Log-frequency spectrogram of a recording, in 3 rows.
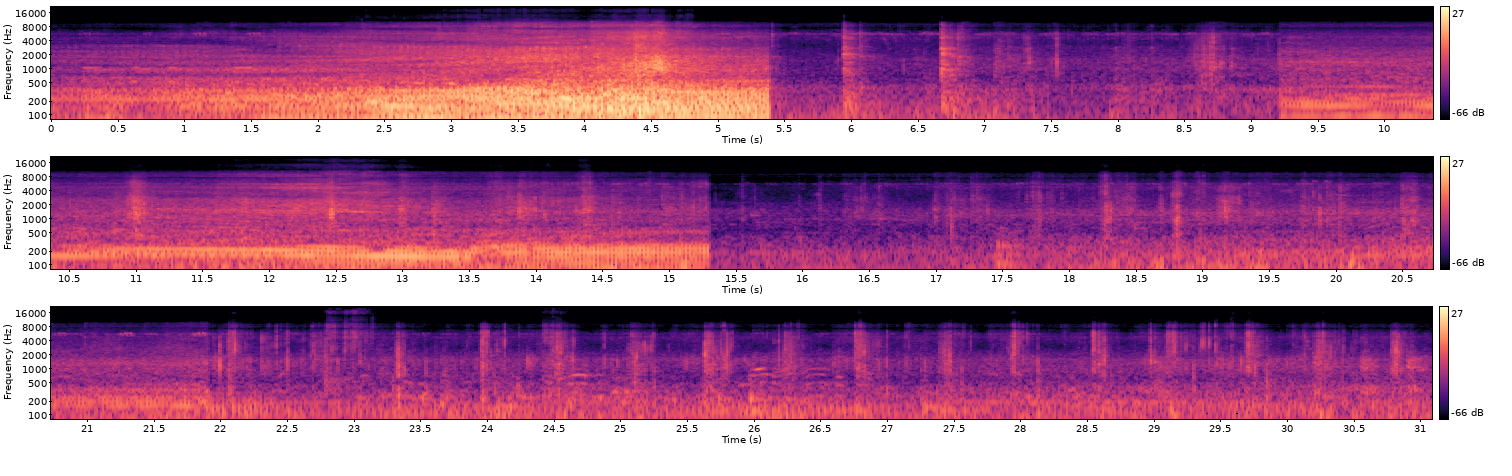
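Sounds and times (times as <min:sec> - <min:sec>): heavy diesel engine working: 0:00.0 - 0:05.4, 0:09.2 - 0:15.4.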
